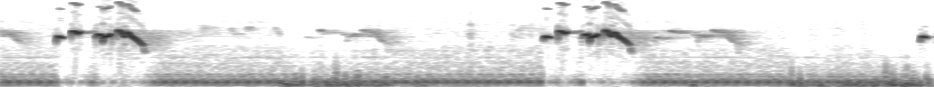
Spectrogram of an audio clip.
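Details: Sooty-headed bulbul singing to lure rivals: two bright bubbly whistled phrases about two and a half seconds apart, with faint softer notes between and a low hum throughout.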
